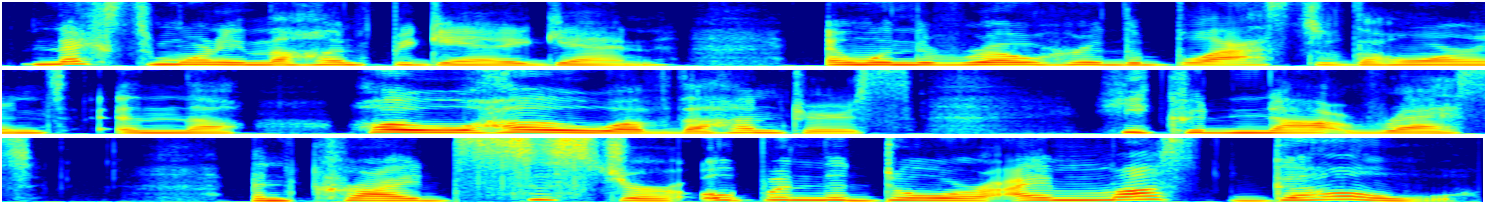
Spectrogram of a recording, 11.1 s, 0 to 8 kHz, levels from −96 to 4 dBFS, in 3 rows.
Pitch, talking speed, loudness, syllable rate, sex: 240 Hz, 195 wpm, -20 LUFS, 4.6 syllables/s, female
